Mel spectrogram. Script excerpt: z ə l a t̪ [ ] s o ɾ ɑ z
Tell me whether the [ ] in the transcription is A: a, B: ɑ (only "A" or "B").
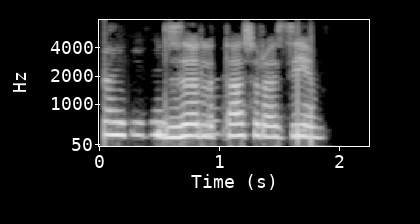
B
